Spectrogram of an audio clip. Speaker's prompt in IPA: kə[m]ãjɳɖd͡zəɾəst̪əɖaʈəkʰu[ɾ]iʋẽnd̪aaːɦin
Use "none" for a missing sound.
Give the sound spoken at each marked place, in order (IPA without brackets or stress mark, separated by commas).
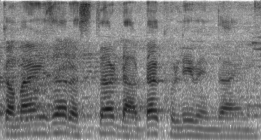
m, l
